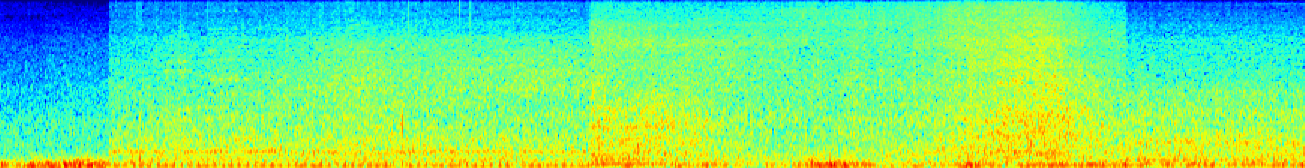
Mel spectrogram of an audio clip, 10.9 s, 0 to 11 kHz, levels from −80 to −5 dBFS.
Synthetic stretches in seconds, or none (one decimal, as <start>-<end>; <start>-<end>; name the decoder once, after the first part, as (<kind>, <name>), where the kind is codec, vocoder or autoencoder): 5.8-6.5 (vocoder, BigVGAN v2)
